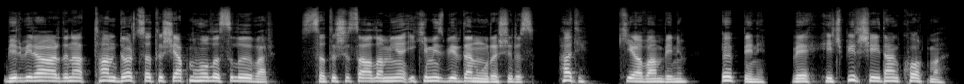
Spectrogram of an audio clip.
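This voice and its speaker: A man's voice: a little high, steady tone, normal speed, hardly any pauses, smooth, no room sound, clean studio sound, close to an everyday voice. A man voicing Kokua, a determined young wife. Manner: earnest, pleading, determined. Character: devoted young Hawaiian wife, resolute and loving. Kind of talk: audiobook character voice.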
